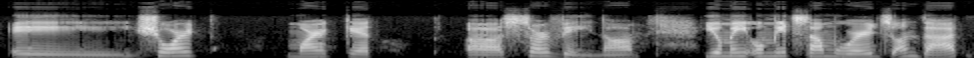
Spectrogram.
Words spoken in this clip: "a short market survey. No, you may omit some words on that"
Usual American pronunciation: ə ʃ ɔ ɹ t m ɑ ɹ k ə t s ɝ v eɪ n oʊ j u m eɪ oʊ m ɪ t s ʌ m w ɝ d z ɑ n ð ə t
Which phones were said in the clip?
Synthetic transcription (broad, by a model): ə ʃ ɔ ɹ t m ɑ ɹ k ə t s ɝ v eɪ n oʊ j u m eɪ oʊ m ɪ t s ʌ m w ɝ d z ɑ n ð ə t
